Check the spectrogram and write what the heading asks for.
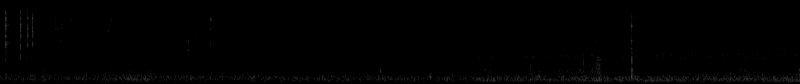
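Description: Near silence: room tone with a few faint ticks from a craft knife cutting a slit through a paper star on a cutting mat.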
